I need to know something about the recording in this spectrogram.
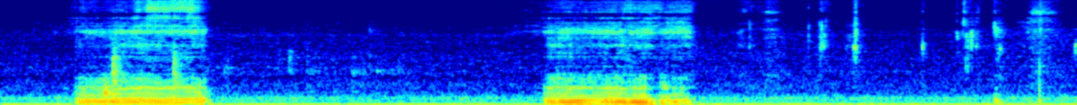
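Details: Two low, buzzing snores about three seconds apart over faint room noise, from a dog (Luna or Maisy); snoring.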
